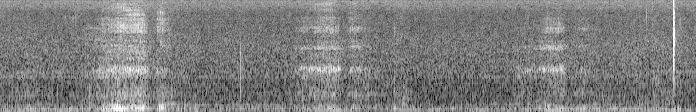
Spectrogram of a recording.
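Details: Quiet, low snorting breaths recurring every couple of seconds in a small room; soft snoring during sleep.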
